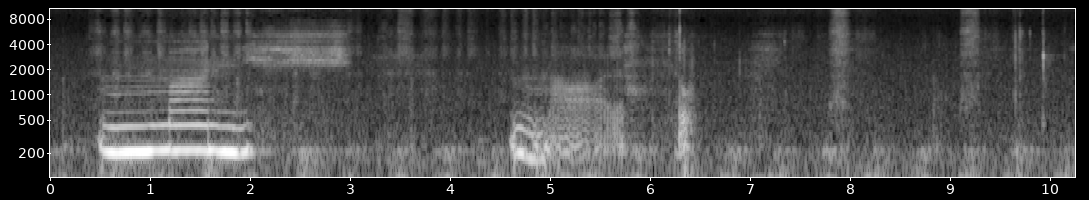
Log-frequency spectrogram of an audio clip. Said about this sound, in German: Also, schreibe ich hin.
